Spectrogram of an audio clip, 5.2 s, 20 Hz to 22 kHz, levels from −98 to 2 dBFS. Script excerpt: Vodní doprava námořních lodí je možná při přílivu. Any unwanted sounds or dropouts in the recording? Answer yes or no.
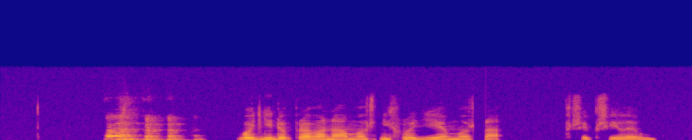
yes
